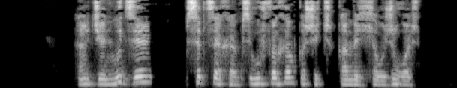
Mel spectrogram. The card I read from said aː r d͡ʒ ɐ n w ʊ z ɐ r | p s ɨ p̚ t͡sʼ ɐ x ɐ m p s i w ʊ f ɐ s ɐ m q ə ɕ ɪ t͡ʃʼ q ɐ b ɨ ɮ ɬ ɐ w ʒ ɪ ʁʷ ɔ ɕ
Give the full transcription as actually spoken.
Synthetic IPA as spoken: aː r d͡ʒ ɐ n w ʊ d͡z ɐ r | p s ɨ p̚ t͡sʼ ɐ x ɐ m p s i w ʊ f ɐ x ɐ m q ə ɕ ɪ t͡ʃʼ q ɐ m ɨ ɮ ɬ ɐ w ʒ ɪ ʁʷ ɔ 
